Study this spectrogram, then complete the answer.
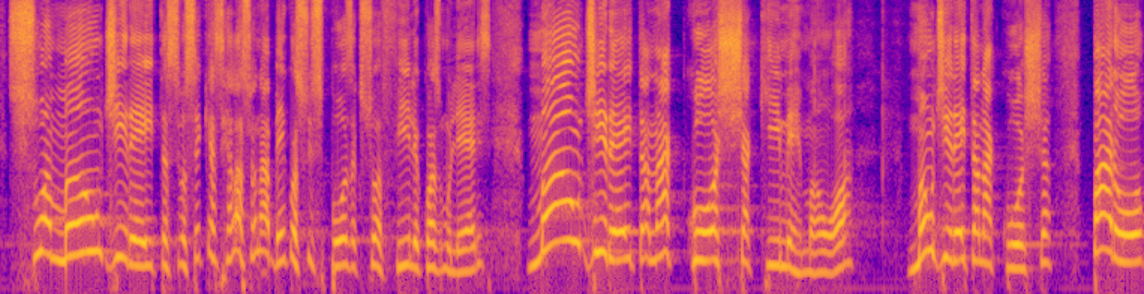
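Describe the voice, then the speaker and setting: High-voiced Brazilian pastor in a reverberant church. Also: male voice. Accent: Brazilian Portuguese. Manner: animated storytelling, acting out scenes and counting aloud. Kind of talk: sermon. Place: church sanctuary. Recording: long church-hall reverb.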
